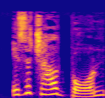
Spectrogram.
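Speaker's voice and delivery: begging. Acted. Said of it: "begged Mister Button".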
